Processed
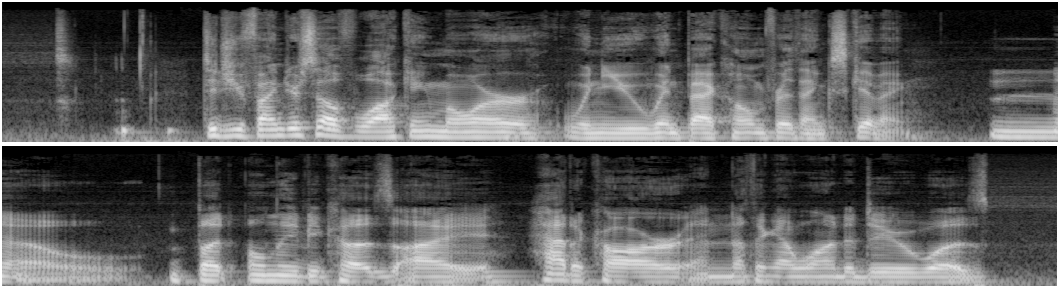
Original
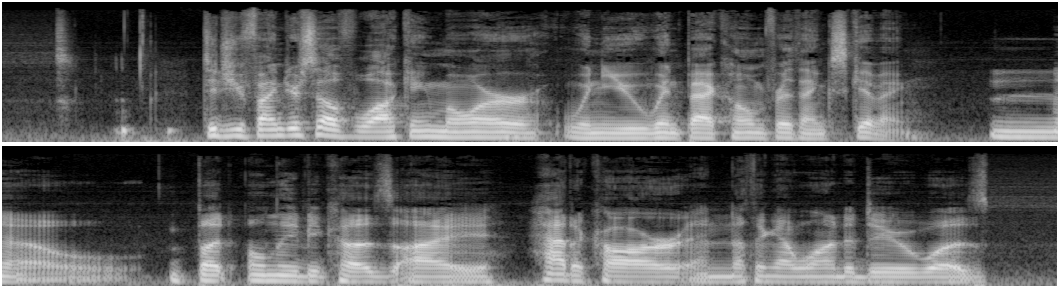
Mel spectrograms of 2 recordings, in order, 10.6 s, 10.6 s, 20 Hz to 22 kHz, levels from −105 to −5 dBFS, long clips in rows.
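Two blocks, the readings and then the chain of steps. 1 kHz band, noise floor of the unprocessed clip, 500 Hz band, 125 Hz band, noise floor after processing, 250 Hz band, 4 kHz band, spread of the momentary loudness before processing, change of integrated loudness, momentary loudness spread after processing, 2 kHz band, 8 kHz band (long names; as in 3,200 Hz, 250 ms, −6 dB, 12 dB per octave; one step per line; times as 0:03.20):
+0.5 dB, −54 dBFS, +1.5 dB, +1.5 dB, −51 dBFS, +1.5 dB, +1.5 dB, 15 LU, +1.0 dB, 15 LU, −1.5 dB, +2.0 dB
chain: hum removal 109.2 Hz, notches 3
dynamic equaliser 1,700 Hz, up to −5 dB, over −35 dBFS, Q 1.4
level +2 dB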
